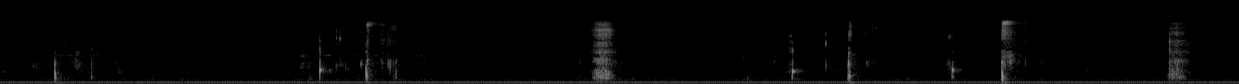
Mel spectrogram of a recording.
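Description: Several short, muffled bursts over low room hum, fitting stifled sneezes held back with a closed mouth.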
